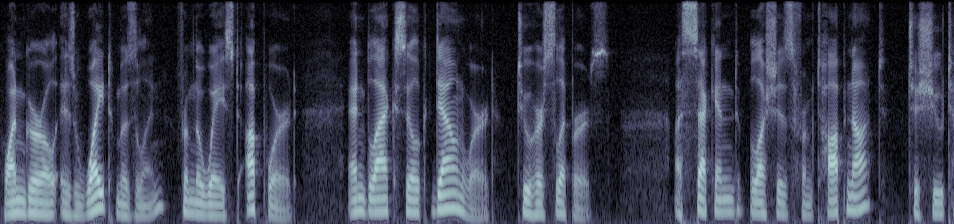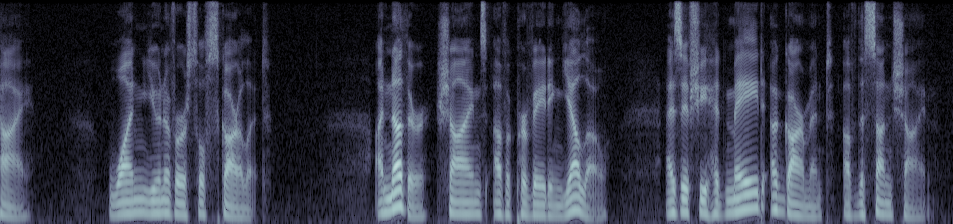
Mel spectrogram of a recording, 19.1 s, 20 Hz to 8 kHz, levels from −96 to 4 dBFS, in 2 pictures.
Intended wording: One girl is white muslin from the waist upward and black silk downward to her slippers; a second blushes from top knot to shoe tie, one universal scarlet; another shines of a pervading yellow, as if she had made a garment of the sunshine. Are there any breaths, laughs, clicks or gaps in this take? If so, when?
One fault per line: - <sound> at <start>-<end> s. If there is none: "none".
none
